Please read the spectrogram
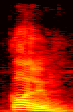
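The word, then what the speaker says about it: column: लिखेंगे फिर कॉलम लिखेंगे कॉलम एन नहीं बोलना है उसमें एन को साइलेंट रखा जाता है स्पेलिंग क्या है सी ओ एल यू एम एन एन को साइलेंट रखिए साइड में करिए आपको बोलना इतना ही है कॉलम तो ये रो नंबर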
